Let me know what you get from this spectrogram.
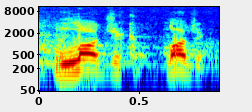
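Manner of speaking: hint at a logical alien officer; Mister Spock. Acted. Rabbi pretends to be a Vulcan all weekend, lightly voiced. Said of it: "I was Mister Spock".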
